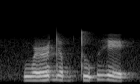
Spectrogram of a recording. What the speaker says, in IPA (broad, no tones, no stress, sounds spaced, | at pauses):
w ə˞ d ə b t u ʔ ɦ e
